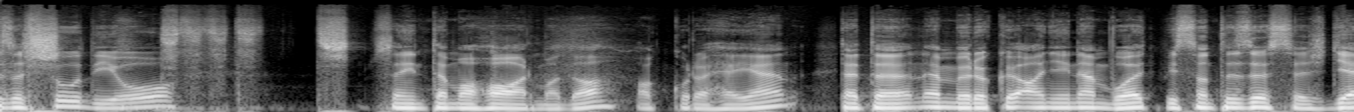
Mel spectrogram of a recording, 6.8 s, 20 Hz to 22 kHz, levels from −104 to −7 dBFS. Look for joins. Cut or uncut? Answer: cut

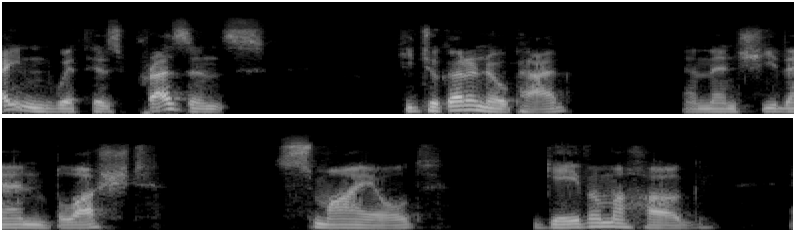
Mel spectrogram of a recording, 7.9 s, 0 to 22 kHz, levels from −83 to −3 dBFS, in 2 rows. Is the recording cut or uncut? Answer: cut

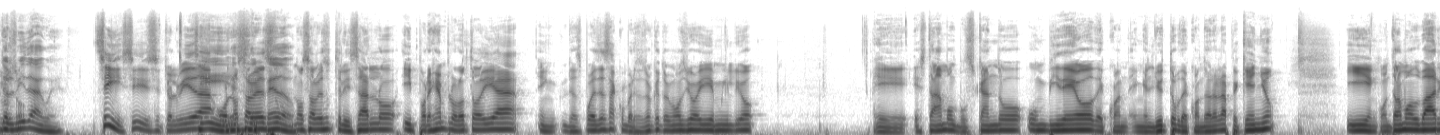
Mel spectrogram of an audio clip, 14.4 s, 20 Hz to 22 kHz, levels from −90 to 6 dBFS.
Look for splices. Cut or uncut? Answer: uncut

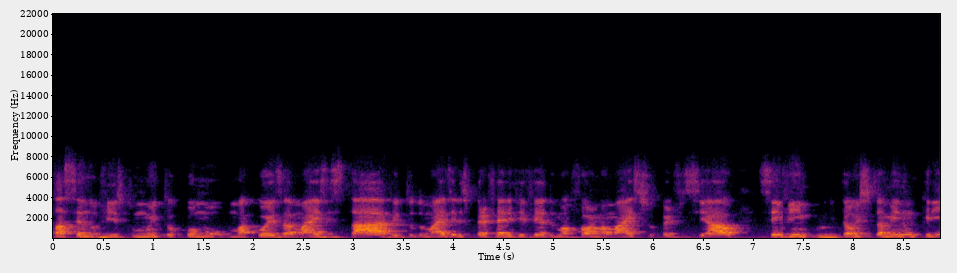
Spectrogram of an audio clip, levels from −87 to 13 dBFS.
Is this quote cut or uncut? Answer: cut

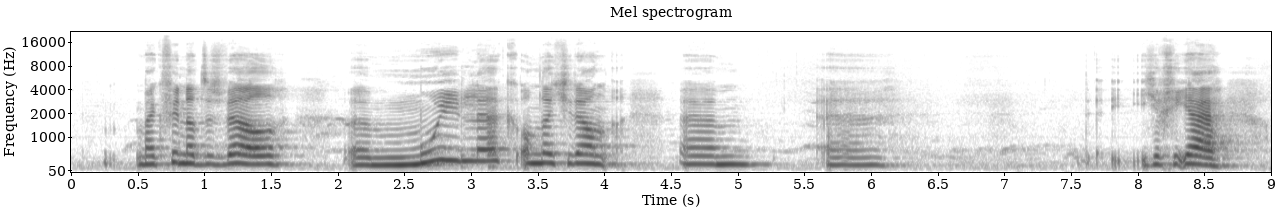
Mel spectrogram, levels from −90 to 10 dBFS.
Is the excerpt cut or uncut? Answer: uncut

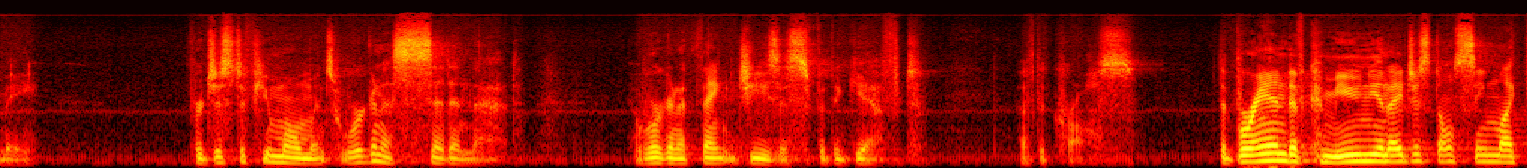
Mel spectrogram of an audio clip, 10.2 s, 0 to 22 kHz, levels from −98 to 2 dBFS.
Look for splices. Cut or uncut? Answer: cut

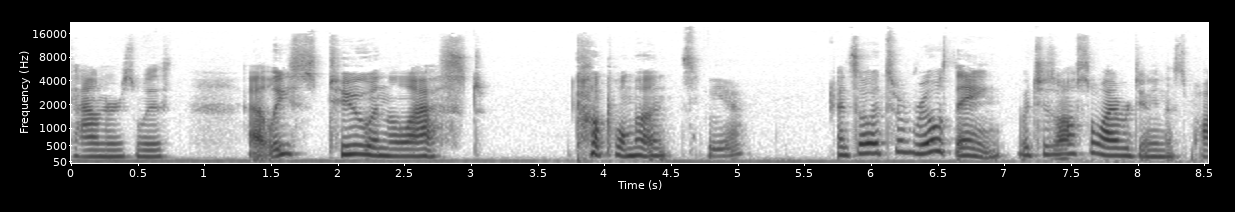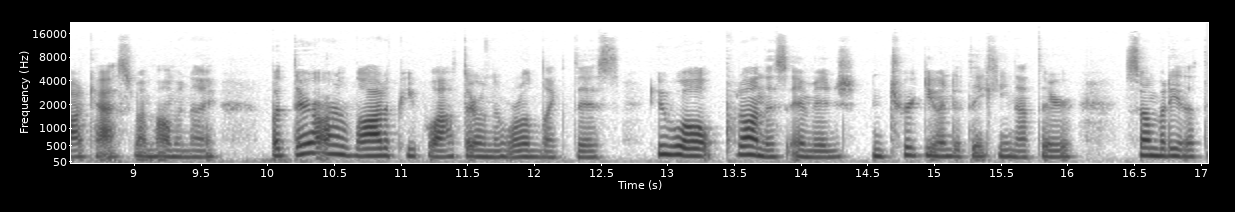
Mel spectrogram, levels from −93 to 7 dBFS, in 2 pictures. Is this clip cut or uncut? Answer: uncut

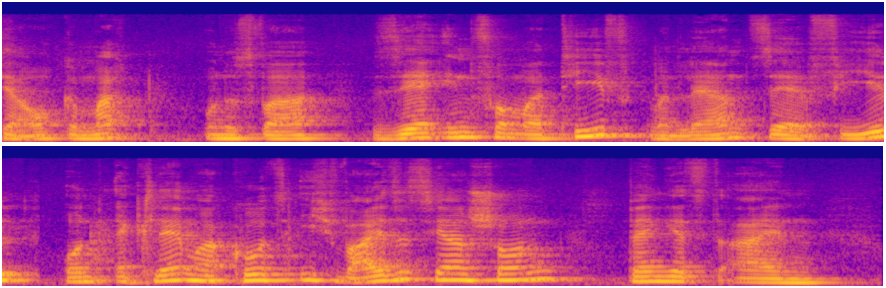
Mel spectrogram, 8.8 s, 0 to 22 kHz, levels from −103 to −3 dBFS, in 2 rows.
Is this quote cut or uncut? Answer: cut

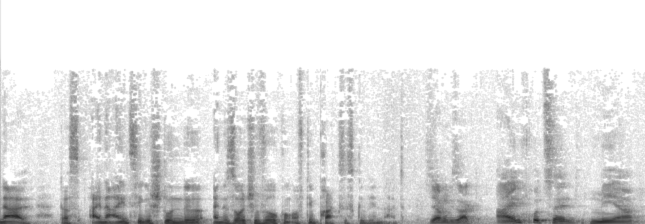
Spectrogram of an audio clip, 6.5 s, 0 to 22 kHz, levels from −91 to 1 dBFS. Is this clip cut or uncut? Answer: cut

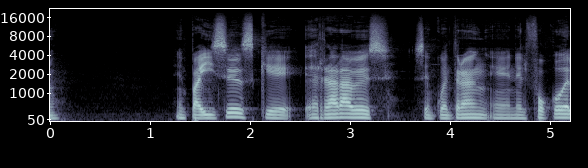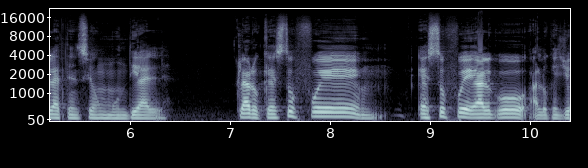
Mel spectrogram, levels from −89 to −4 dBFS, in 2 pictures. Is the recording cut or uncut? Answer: cut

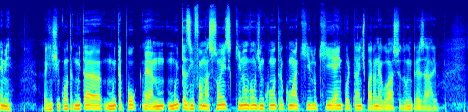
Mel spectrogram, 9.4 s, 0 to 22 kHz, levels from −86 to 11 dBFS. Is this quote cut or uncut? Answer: cut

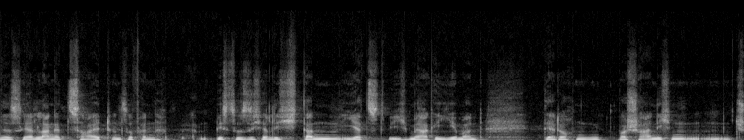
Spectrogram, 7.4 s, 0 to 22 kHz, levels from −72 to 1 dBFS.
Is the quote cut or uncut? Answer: uncut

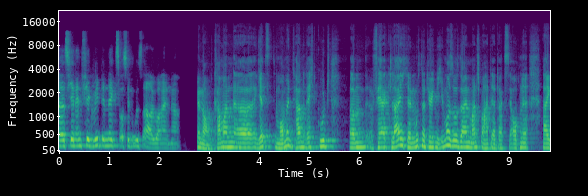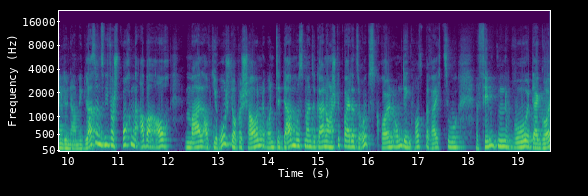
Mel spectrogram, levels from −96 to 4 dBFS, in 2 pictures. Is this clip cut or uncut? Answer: uncut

